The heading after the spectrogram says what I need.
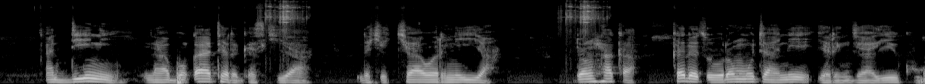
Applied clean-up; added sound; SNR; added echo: none; Coin (dropping); 7 dB; none.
